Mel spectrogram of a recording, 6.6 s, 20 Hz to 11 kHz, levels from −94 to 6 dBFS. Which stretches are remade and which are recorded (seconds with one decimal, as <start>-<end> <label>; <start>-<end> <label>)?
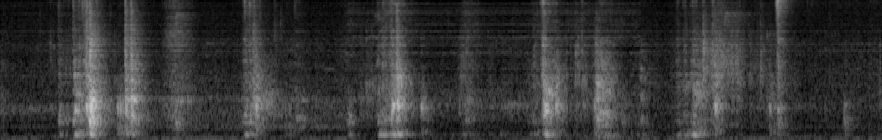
0.0-2.6 recorded; 2.6-4.8 remade; 4.8-6.6 recorded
